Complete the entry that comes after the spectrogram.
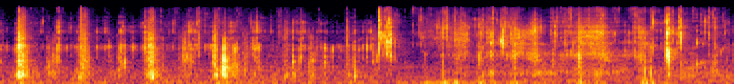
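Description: Close-up chewing of fried chicken with sambal: irregular wet mouth clicks and smacks, several a second.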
